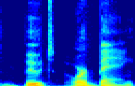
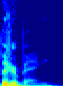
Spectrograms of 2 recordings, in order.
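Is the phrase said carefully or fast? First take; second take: careful; fast. First: Each word is said separately and clearly. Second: The words are said fast and run together.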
